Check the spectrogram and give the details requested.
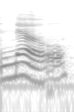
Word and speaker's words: know: No has just two sounds, n, o. The first sound, N, is spelled with the silent K. I know you know the spelling. N, O, and that O sound at the end is O-W, no.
